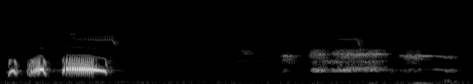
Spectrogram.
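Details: Female spotted dove calling to stimulate males: a loud low cooing phrase of two short notes and one longer drawn-out note, then quieter, higher chattering and burry notes after a pause.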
